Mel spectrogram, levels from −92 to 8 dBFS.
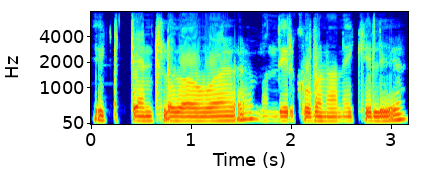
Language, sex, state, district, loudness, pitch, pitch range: Hindi, male, Bihar, Araria, -13 LUFS, 115 Hz, 115-120 Hz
